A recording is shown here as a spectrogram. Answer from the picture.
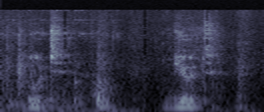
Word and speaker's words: butte: B-U-T-T, but you pronounce it B-Y-O-O-T. Butte. Butte, actually.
